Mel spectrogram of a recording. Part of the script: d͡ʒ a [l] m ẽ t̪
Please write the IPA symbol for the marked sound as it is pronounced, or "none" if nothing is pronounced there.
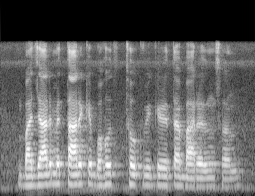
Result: ɾ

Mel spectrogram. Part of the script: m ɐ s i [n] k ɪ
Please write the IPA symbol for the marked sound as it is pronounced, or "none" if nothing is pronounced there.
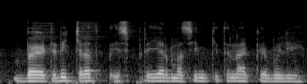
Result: m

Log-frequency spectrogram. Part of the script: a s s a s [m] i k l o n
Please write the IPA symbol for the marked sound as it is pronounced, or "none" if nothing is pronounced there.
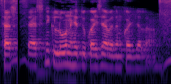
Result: n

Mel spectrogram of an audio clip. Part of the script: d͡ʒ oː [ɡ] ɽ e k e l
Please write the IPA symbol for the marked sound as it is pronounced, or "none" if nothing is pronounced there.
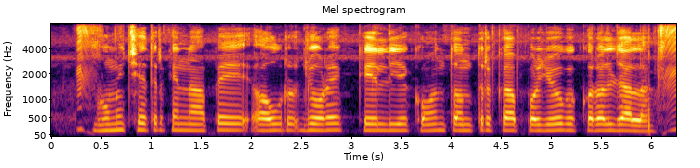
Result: none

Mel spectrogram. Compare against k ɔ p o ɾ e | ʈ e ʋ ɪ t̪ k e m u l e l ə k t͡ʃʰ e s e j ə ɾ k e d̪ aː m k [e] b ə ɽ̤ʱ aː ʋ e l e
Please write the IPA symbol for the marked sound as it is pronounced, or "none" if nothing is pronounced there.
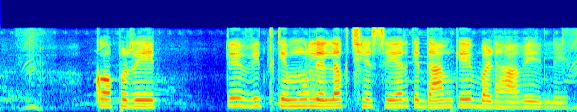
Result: e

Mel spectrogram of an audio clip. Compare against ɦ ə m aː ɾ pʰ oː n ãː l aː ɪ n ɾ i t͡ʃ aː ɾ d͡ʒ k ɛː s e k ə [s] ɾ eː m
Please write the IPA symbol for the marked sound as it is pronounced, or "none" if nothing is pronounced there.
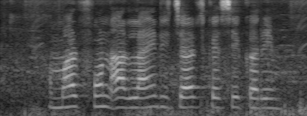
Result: none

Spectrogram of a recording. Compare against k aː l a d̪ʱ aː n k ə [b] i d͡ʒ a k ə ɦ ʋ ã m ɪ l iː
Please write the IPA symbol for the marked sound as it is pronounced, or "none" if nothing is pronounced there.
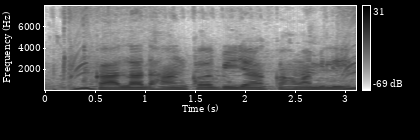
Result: b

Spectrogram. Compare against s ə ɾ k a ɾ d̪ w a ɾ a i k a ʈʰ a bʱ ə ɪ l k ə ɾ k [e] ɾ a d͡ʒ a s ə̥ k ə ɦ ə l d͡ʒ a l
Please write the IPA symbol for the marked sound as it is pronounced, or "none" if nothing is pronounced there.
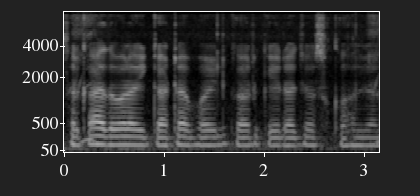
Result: e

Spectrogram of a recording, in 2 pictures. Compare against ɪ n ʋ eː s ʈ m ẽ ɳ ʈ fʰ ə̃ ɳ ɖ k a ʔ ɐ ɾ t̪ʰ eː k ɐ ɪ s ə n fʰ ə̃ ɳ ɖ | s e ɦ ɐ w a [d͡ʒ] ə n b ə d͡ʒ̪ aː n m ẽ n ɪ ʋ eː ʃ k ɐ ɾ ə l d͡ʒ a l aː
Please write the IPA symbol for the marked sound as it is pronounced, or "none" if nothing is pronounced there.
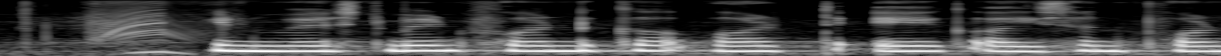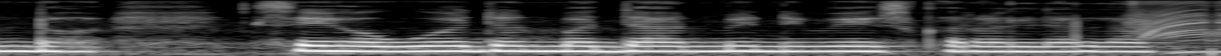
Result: d͡ʒ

